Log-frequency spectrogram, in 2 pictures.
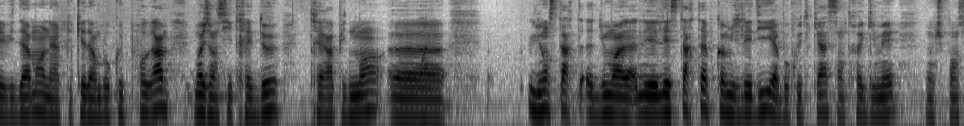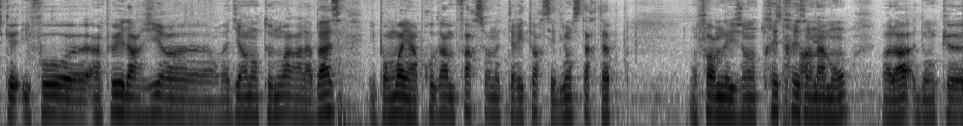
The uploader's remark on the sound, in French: Cet épisode a été enregistré à l'occasion de Zero-to-One. Cet épisode a été enregistré à l'occasion de Zero-to-One. Qui a réuni les talents des plus belles startups françaises en mai dernier.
